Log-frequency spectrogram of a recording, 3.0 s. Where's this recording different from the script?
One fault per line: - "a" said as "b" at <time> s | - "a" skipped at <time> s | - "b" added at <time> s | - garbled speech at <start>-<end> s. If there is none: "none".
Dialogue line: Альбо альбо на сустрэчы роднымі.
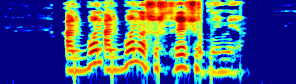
none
